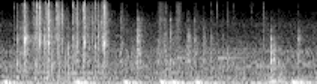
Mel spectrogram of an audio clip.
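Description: A deck of tarot cards being riffle-shuffled by hand: a quick fluttering run of card clicks over the first second and a half, then a few scattered taps as the deck is squared up.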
